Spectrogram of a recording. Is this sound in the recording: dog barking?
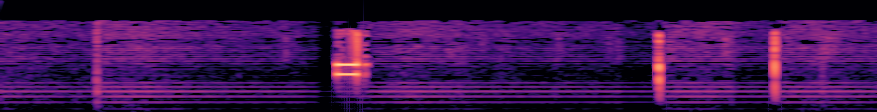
no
